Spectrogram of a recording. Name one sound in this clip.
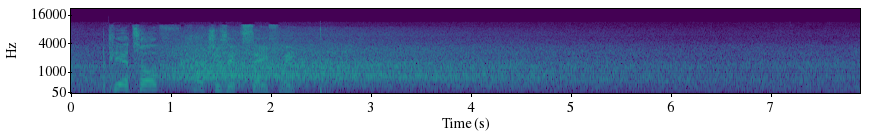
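A stadium crowd roars loudly and slowly dies down.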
